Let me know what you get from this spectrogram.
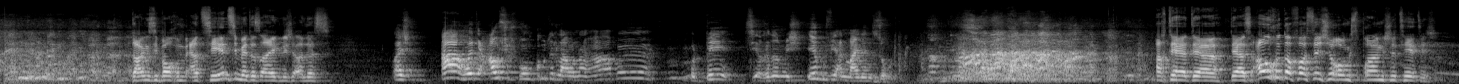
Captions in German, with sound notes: Warum erzählen Sie mir das alles? Weil ich gute Laune habe und Sie mich an meinen Sohn erinnern. *Lachen* Ach, der ist auch in der Versicherungsbranche tätig.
